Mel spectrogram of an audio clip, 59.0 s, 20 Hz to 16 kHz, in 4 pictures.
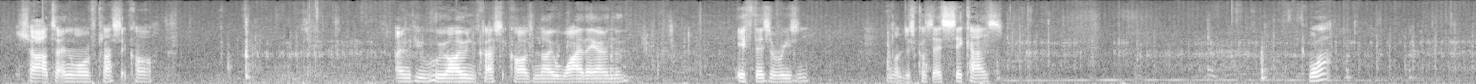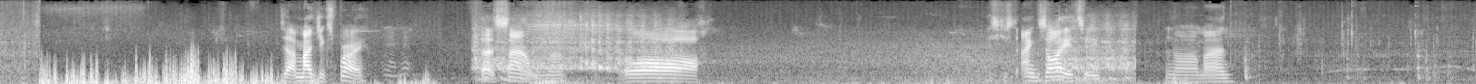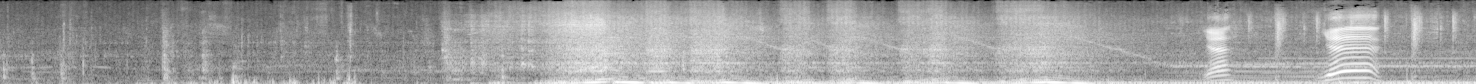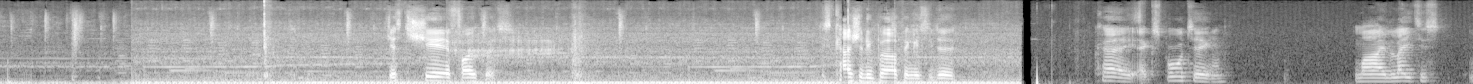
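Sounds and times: outdoor background hiss: 0.0s - 29.8s, 52.4s - 59.0s
wind buffeting microphone: 1.6s - 19.4s, 21.9s - 34.8s, 40.5s - 45.7s
car engine starting and revving: 8.4s - 15.2s, 19.5s - 21.2s, 25.2s - 26.2s, 33.9s - 54.5s.

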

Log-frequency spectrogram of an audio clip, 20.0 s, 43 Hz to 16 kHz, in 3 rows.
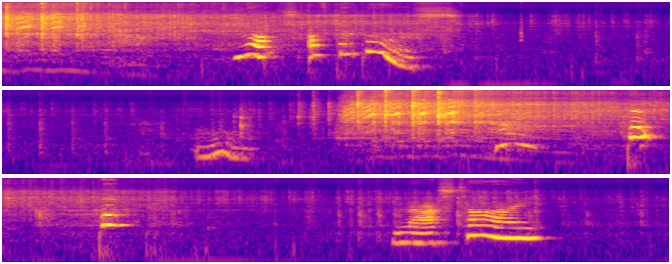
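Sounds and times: toy bubble gun motor whirring: 0.0s - 20.0s.

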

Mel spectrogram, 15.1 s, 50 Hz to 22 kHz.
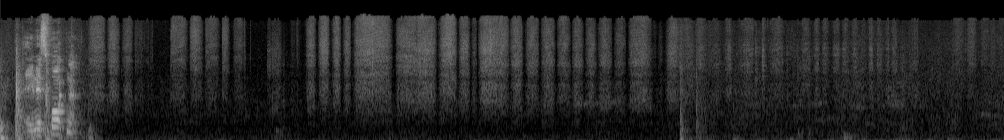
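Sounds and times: drawing tool scratching on paper: 1.3s - 3.7s, 4.4s - 15.0s.

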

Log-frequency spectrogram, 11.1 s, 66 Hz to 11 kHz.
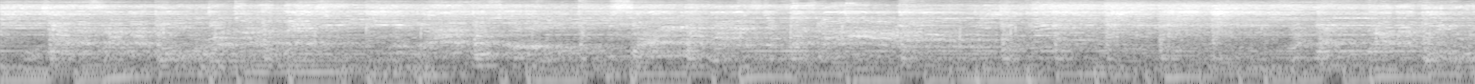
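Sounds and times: live pop-rock band playing: 0.0s - 11.0s.

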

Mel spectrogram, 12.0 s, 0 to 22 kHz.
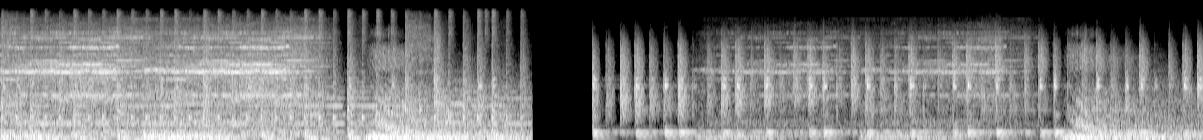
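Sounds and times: grinding disc screeching on metal: 0.0s - 3.5s, 7.0s - 10.6s.

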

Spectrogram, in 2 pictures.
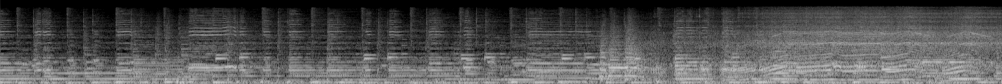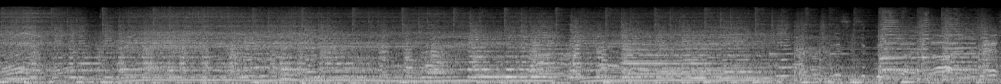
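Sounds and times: jazz music with brass: 0.0s - 20.0s
chainsaw cutting tree trunk: 4.4s - 19.7s.

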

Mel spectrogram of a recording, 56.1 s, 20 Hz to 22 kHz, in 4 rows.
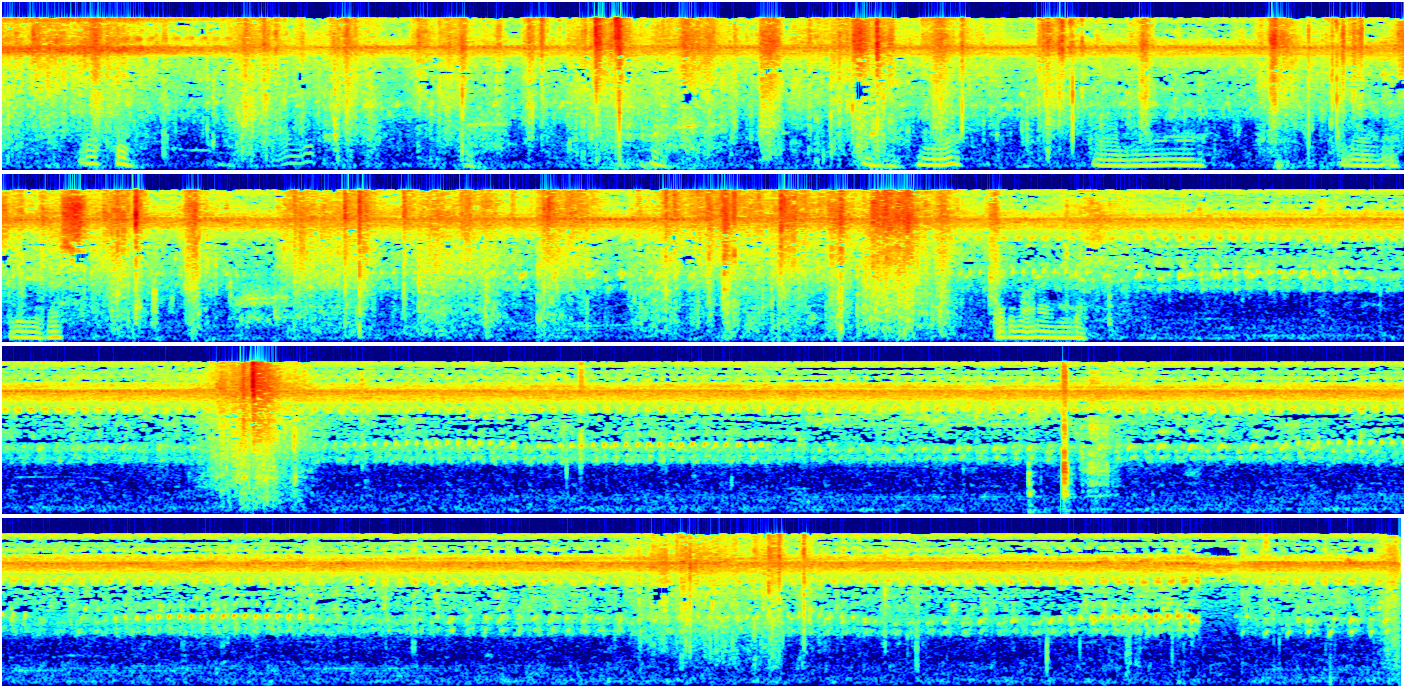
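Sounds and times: insects high-pitched buzz: 0.0s - 56.0s
low wavering insect trill: 0.0s - 56.0s.

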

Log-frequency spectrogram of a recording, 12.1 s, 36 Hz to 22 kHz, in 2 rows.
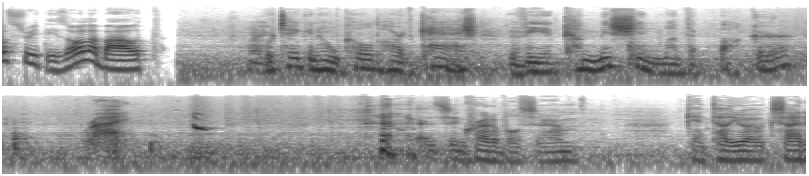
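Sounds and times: laughter: 8.6s - 9.2s.

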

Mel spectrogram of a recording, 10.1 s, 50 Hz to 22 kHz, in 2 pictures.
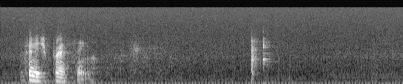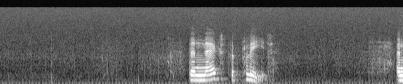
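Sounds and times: film soundtrack hiss and hum: 0.0s - 10.0s.

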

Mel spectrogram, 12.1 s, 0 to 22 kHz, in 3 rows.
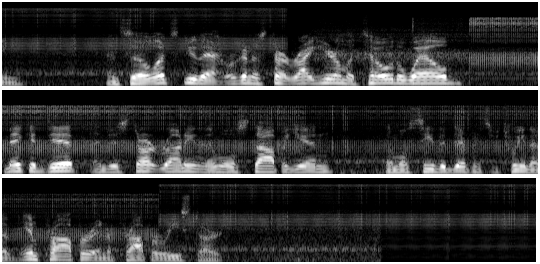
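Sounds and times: welding arc buzzing hum: 0.0s - 12.0s.

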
